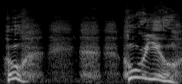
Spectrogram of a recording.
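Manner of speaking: high, sharp startled question. Acted. The guard startled by newcomers, high and sharp. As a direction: jump at the stranger.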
